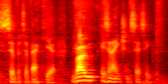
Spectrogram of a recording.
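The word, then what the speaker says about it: Civitavecchia: located at Civita Vecchia different people disagree on how that's pronounced but I am definitely convinced it is Civita Vecchia Rome is an ancient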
